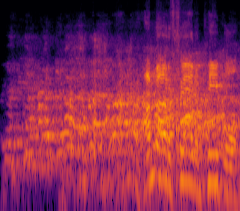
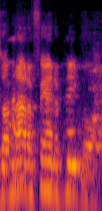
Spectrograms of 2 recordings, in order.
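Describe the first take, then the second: First: "not" punched slow, higher and louder, laughing; stress on not. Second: Tossed off again with a laugh, lighter; laughing repeat. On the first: Trainer jokes about the public, "not" slow and loud with a laugh. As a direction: lean on "not" in "I'm not a fan of people", slow and laughing. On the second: Trainer repeats his joke to the audience, laughing. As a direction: repeat "I'm not a fan of people" casually through a chuckle. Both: Real, not acted. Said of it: "I've worked at Park City for twenty years".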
